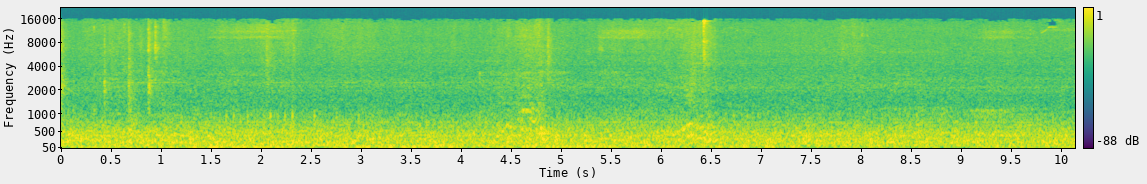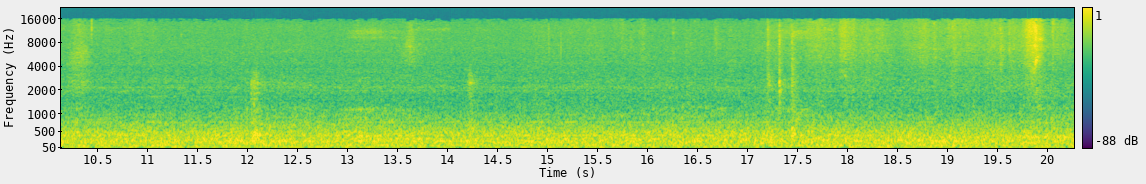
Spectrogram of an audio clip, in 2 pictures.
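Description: Steady low rumble of an Intercity train running along the line, heard from inside the passenger coach, with a few faint clicks now and then.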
